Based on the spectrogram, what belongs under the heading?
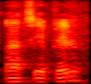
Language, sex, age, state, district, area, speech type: Nepali, male, 45-60, West Bengal, Kalimpong, rural, spontaneous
